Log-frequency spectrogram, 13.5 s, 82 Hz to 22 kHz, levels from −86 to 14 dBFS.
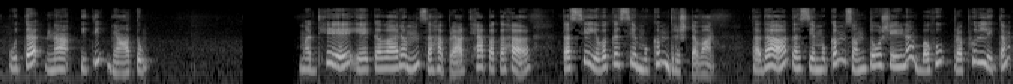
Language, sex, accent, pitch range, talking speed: English, female, Indian, 225-295 Hz, 80 wpm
